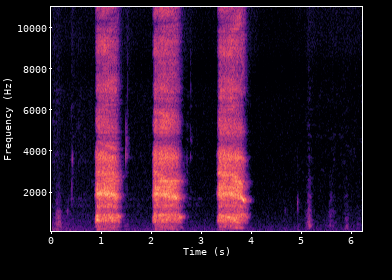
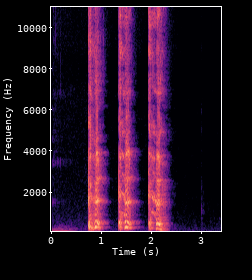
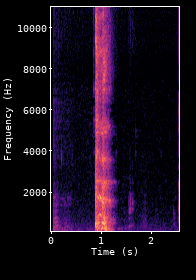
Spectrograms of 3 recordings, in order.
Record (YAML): exhalation_length: 6.2 s
exhalation_amplitude: 32768
exhalation_signal_mean_std_ratio: 0.44
three_cough_length: 3.4 s
three_cough_amplitude: 32768
three_cough_signal_mean_std_ratio: 0.42
cough_length: 2.6 s
cough_amplitude: 32768
cough_signal_mean_std_ratio: 0.28
survey_phase: beta (2021-08-13 to 2022-03-07)
age: 18-44
gender: Male
wearing_mask: 'No'
symptom_none: true
smoker_status: Never smoked
respiratory_condition_asthma: false
respiratory_condition_other: false
recruitment_source: REACT
submission_delay: 2 days
covid_test_result: Negative
covid_test_method: RT-qPCR
influenza_a_test_result: Negative
influenza_b_test_result: Negative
